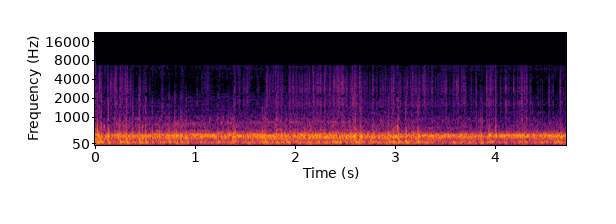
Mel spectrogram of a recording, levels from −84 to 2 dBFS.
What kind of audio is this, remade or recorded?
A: recorded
